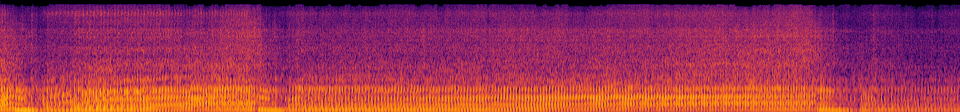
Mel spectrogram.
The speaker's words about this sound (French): Ou faire un tour en moto, tiens, si ça te plaît.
